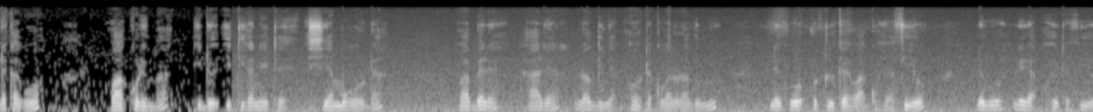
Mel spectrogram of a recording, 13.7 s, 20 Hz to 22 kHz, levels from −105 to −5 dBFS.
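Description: From the start to about 2.9 s there's overdone noise removal: the denoiser was set so hard that the room noise collapses into twinkly near-silence and quiet parts of the speech drop out with it. After that, the room noise sits about 14 dB under the speech.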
